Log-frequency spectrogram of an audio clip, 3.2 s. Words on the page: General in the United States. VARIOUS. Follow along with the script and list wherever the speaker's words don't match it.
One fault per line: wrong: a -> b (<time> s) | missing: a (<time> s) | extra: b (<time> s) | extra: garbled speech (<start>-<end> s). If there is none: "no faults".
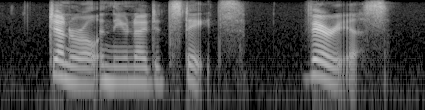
no faults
